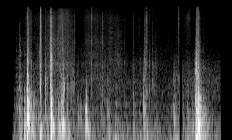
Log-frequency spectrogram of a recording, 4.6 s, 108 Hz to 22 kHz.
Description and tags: Car Door open and close 2
opening and closing car door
